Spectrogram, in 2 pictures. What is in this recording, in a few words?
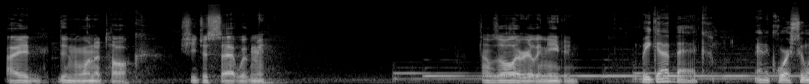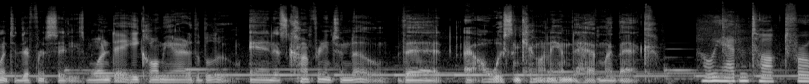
be there eng radio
